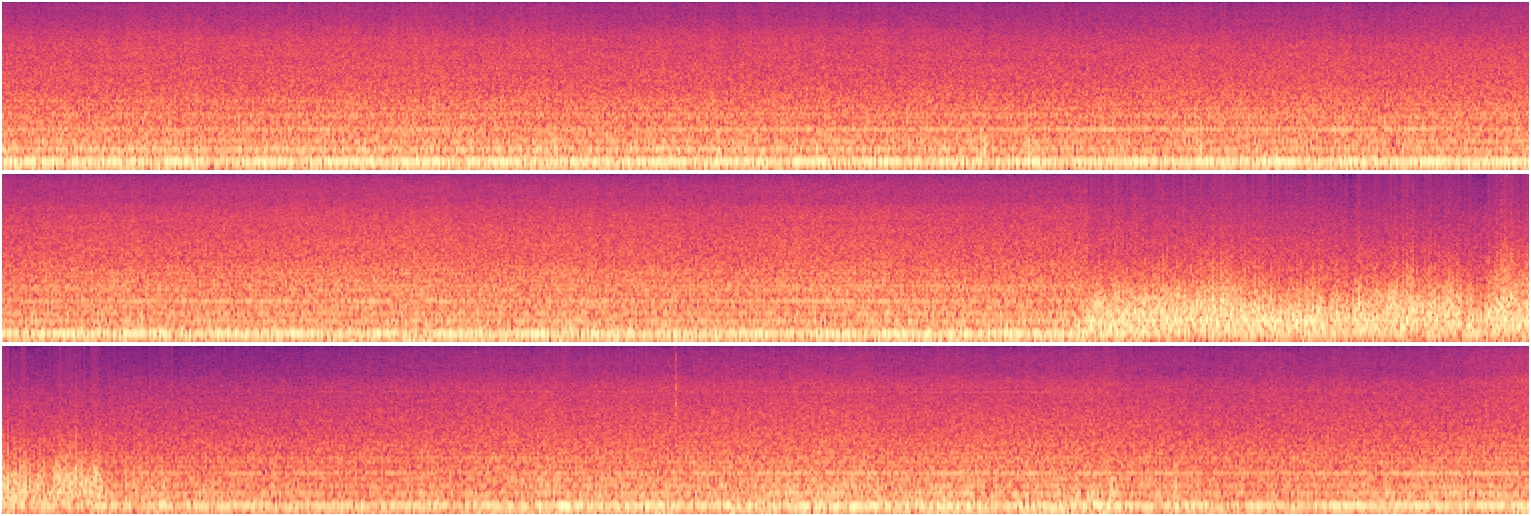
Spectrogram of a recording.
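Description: A boat motor hums steadily and close by.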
